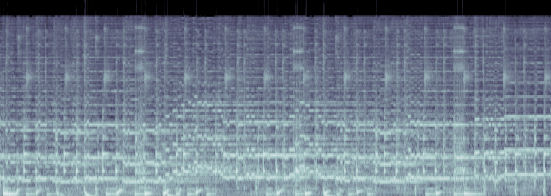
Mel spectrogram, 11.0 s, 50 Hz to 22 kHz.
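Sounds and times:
harmonium holding steady notes: 0.0 - 11.0.

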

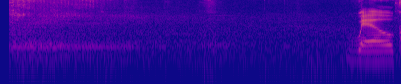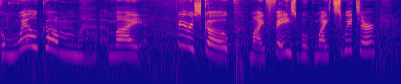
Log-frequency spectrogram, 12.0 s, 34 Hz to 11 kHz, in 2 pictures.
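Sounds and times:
passing vehicles: 0.2 - 12.0.

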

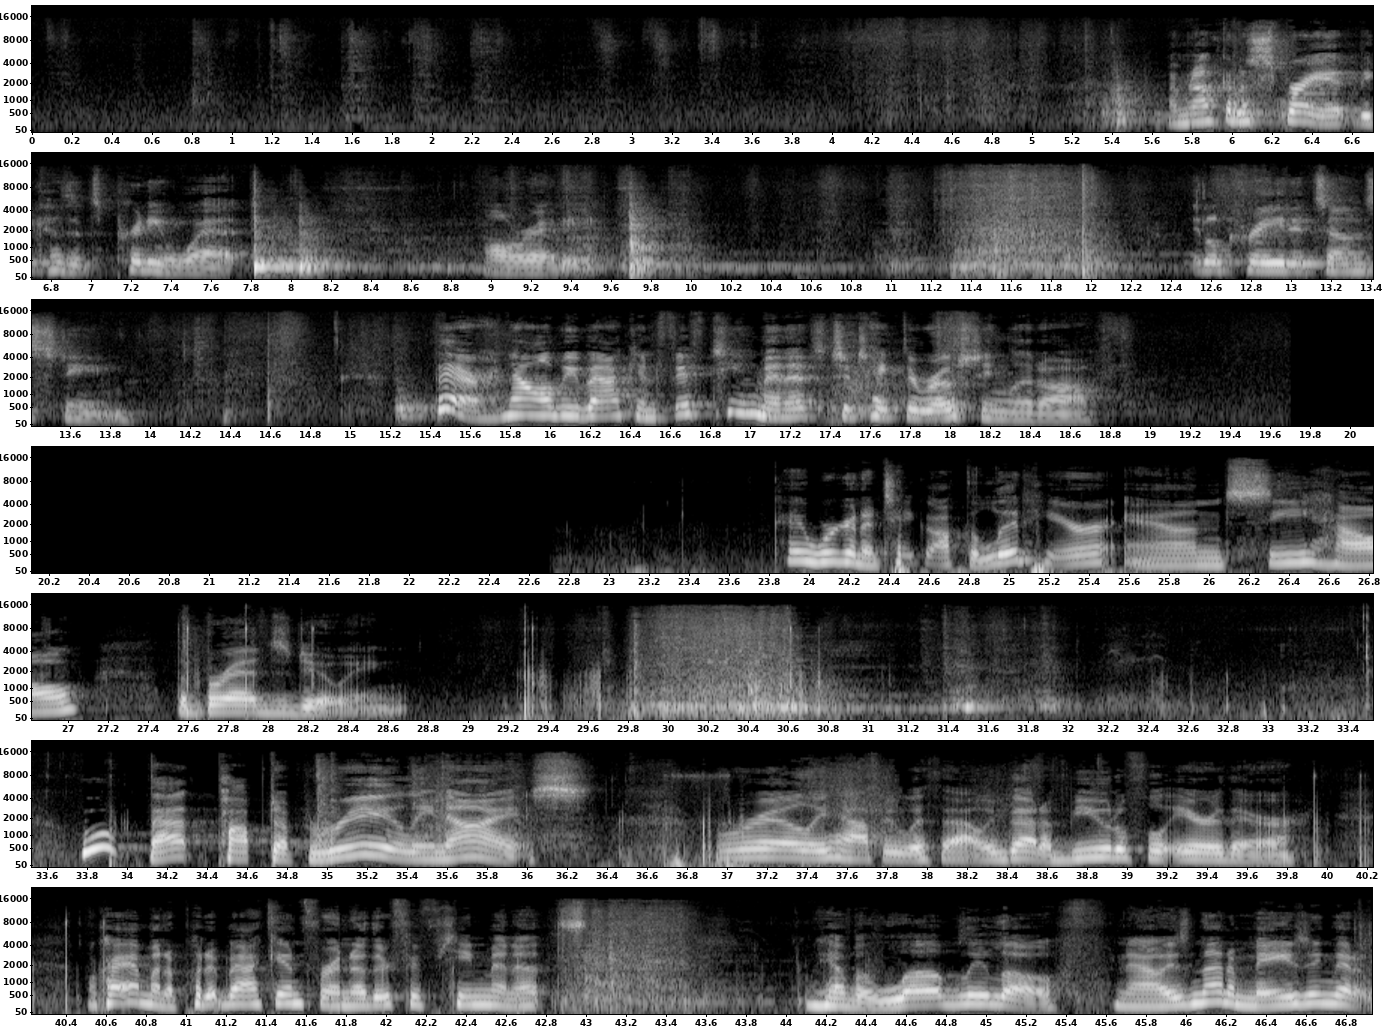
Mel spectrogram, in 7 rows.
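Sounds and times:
oven rack scraping on runners: 8.1 - 13.2, 29.2 - 32.8, 42.8 - 44.4
person speaking: 8.9 - 9.7, 12.4 - 13.9, 44.0 - 46.9
oven rack knock: 9.6 - 12.4.

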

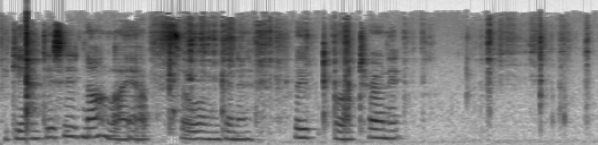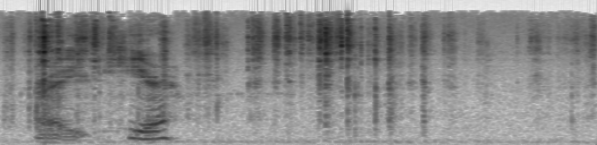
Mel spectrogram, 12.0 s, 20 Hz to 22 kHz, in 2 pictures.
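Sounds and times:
wooden pieces clicking and tapping: 3.0 - 7.7.

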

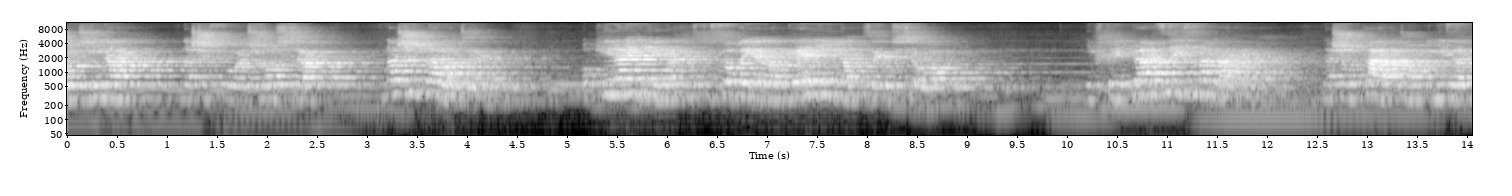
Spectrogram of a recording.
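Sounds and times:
held accompanying notes: 0.0 - 14.0.

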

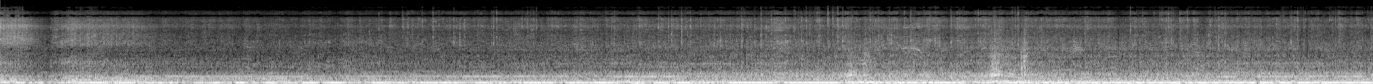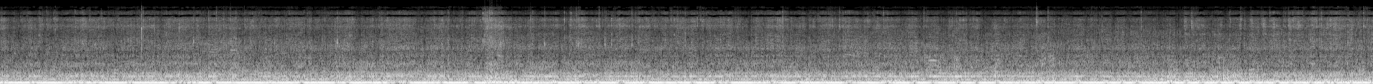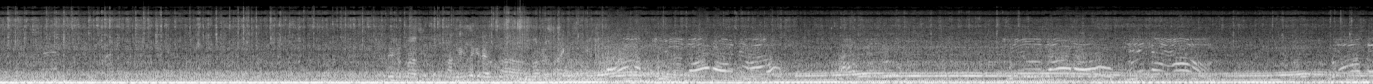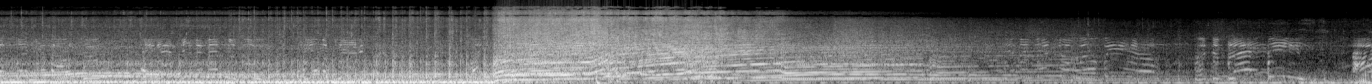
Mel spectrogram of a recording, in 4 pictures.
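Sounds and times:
motorcycles launching through gear changes: 0.0 - 52.6
motorcycle engines rumbling and revving: 0.0 - 54.9.

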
